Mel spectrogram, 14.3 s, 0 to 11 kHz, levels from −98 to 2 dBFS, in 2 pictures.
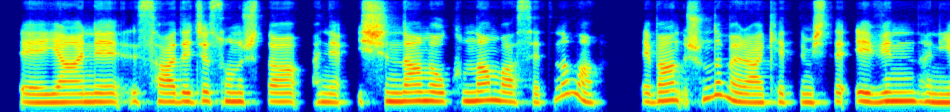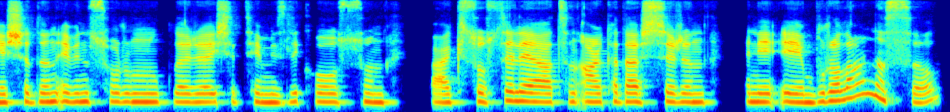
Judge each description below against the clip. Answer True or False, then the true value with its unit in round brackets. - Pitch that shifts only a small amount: True (1.4 semitones)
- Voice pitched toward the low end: False (215 Hz)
